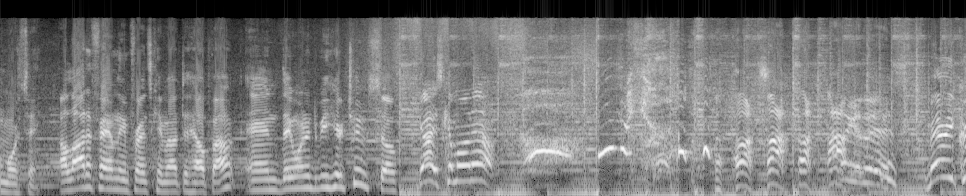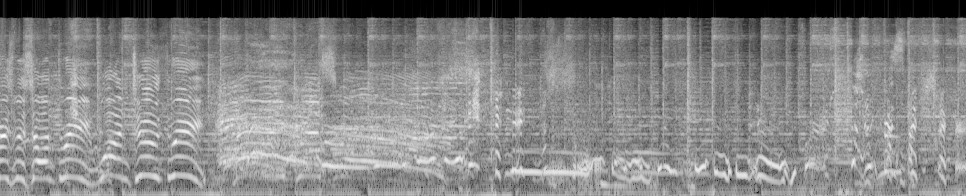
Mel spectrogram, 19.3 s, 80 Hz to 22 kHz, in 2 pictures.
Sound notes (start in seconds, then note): 5.4 gasps; 6.0 laughs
